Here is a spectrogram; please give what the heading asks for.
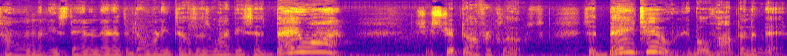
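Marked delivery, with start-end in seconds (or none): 2.7-3.4 high, loud bellow; calling out. Acted. Husband calling out command. 6.1-6.8 high, loud bellow; calling out. Acted. Husband calling out command.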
